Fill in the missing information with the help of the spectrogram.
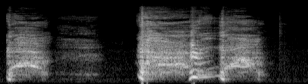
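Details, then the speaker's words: A lingering bronchial cough, said to be much improved: a short run of about four harsh, voiced coughs with a throat-clearing quality. "can hear that bronchial now. So it's gotten much better."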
